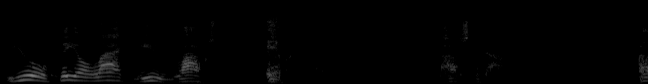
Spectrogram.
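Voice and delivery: soft, slow whisper; hushed preaching. Real, not acted. Preacher telling congregation they'll lose everything, whispered. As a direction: draw them in with a whisper. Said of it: "preacher hushes for effect".

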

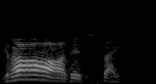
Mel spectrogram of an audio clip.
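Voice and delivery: slow, loud proclamation; preached shout. Acted. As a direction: shout it slowly to the church. Repeated line, quiet then shouted.

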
